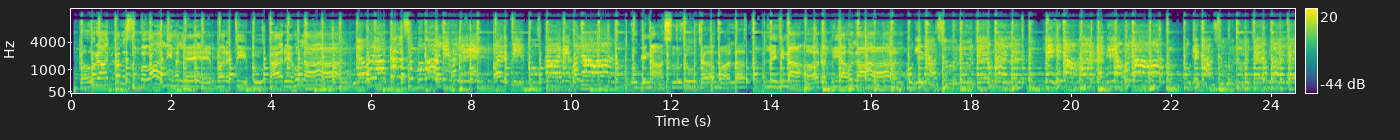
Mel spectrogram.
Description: BHOJPURI RINGTONE

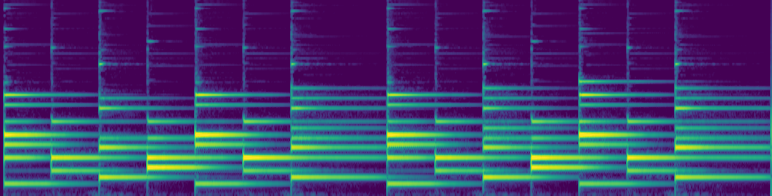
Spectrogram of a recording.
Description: MORNING ALARM FOBA RINGTONE

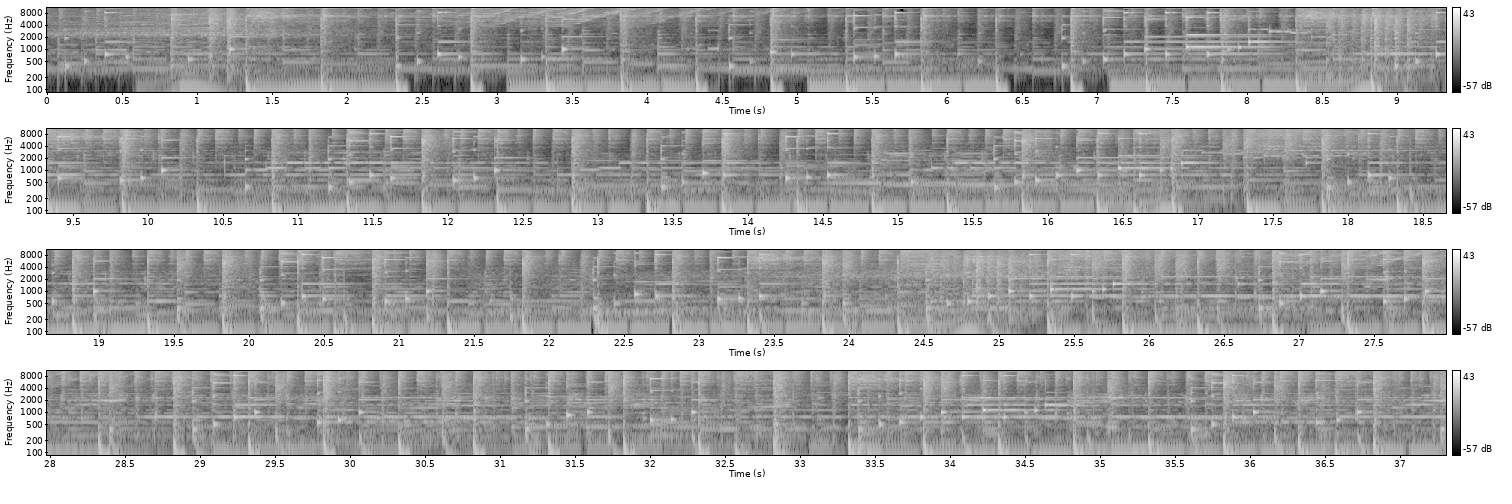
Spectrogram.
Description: vivo phone ringtone

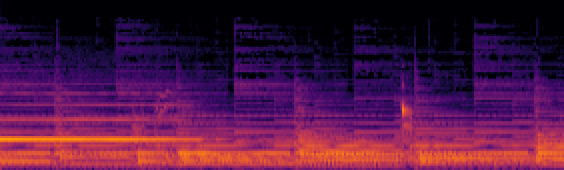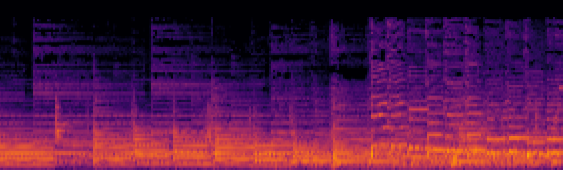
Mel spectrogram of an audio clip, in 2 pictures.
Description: INSTRUMENTAL RINGTONE

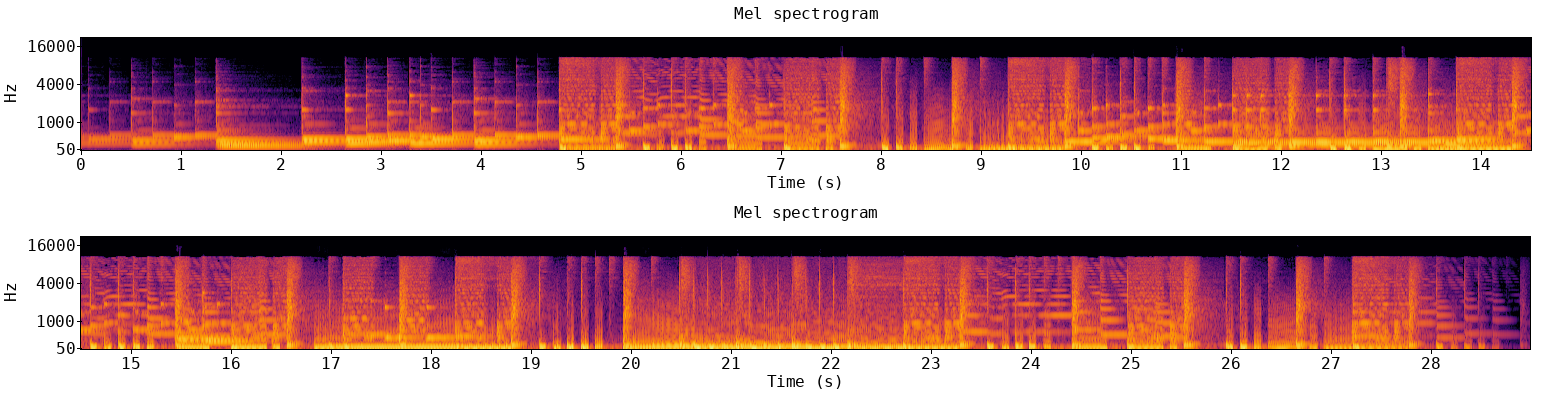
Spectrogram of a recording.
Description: IPHONE RINGTONE REMIX

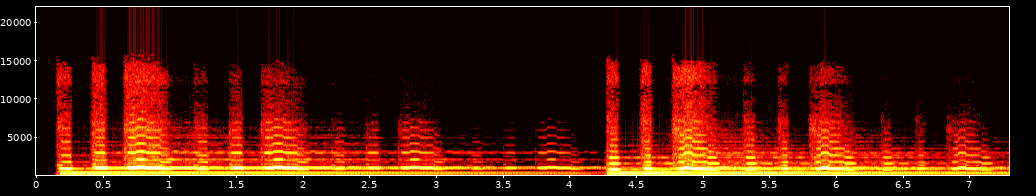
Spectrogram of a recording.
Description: bansuri flute ringtone

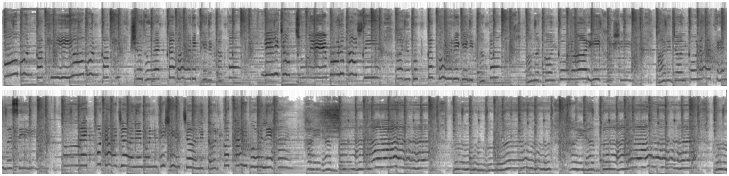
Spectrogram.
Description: FEMALE RINGTONE

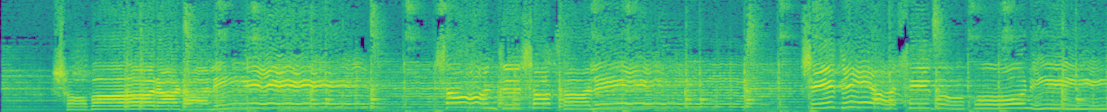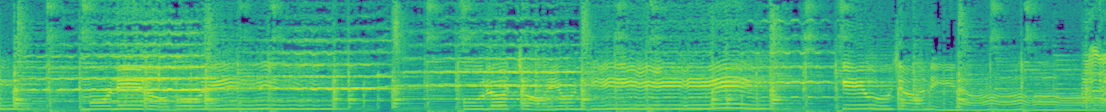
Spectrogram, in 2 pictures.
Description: BENGALI SONG RINGTONE

